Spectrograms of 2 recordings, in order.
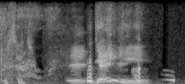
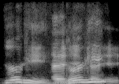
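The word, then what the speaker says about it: Guéhi: Gahey. Gahey. His name is Gurhey. Gahey. It's Gurhey. That's different from Gahey, bro.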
